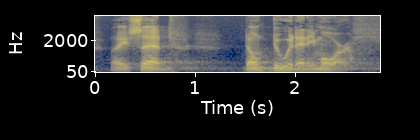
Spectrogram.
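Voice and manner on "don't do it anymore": acted, mock-solemn, serious tone. Speaker quoting what the robed officials told Peter, retelling in solemn, serious tones. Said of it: "in very solemn, serious tones".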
